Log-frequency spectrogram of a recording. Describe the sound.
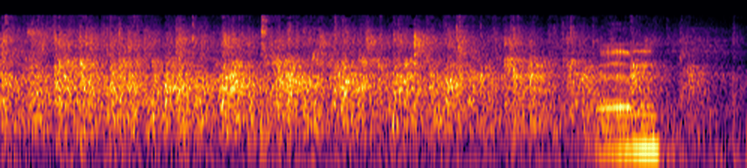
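An audience applauds a speaker after a talk, steadily, a dense crackling wash of many hands clapping that holds for the whole stretch, with a brief voice sound rising out of it near the end.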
